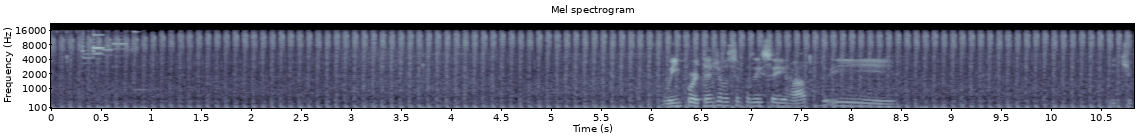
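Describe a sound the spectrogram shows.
A helicopter's rotor chops steadily.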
